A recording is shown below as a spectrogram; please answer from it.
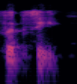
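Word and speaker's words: FTSE: ke e I and England has what's briefie ated as ft/s e and as sometimes sometimes called footsie stock prices fluctuate on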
